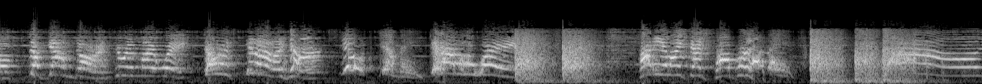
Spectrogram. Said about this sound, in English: And then the shots.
